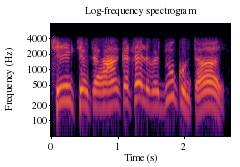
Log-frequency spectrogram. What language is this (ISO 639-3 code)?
mai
